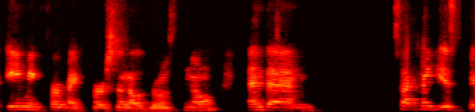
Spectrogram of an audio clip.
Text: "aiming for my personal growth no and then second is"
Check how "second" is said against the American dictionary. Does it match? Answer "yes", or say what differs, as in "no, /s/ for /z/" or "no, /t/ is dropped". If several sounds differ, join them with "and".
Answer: no, /n/ is dropped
